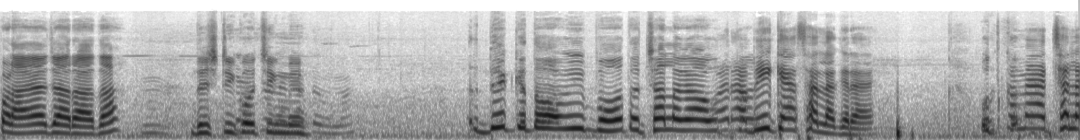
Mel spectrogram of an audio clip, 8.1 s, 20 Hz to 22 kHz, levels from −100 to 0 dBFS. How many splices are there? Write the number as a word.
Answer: zero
